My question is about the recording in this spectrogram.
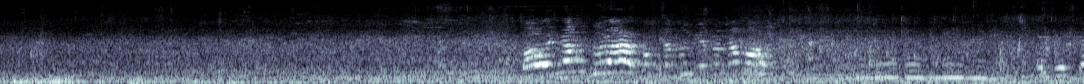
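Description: Children's high-pitched shouts and squeals, bunched together about four seconds in, as they play in a small inflatable paddling pool, over a steady low background rumble.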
